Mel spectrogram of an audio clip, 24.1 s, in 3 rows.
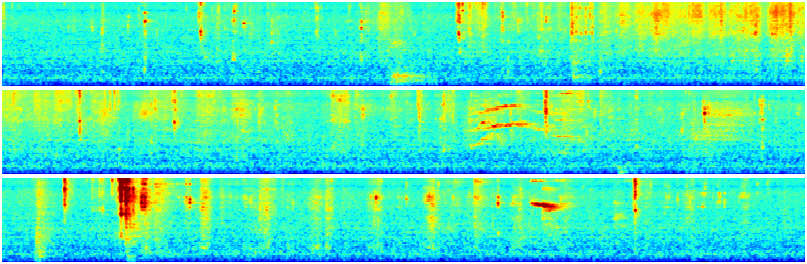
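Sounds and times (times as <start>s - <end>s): potato chips crunching: 17.0s - 23.5s.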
